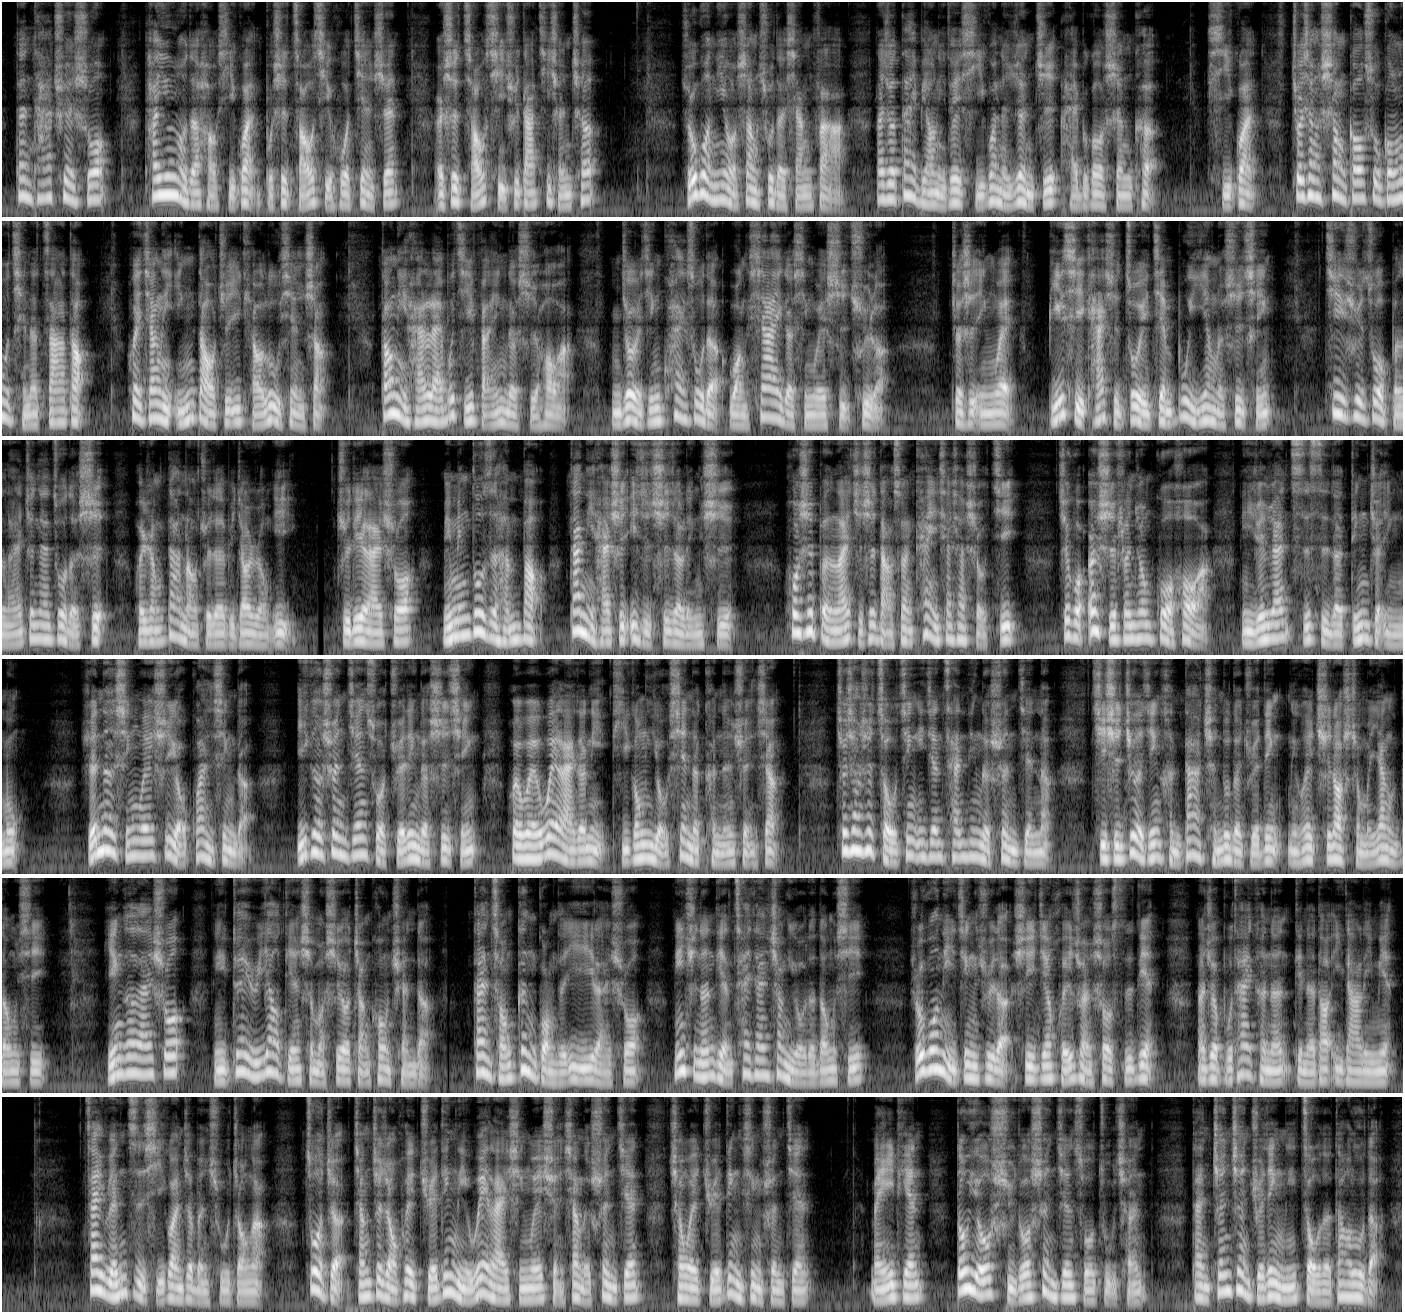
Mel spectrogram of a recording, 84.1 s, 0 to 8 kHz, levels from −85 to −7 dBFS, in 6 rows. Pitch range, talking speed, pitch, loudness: 110-155 Hz, 275 characters per minute, 130 Hz, -20 LUFS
